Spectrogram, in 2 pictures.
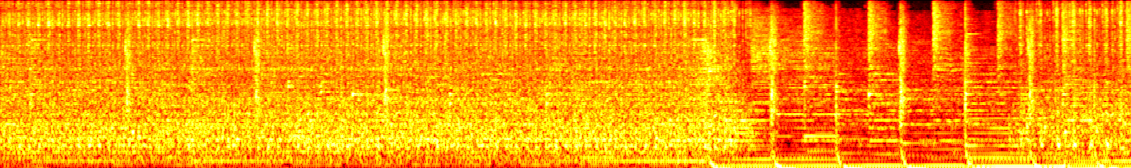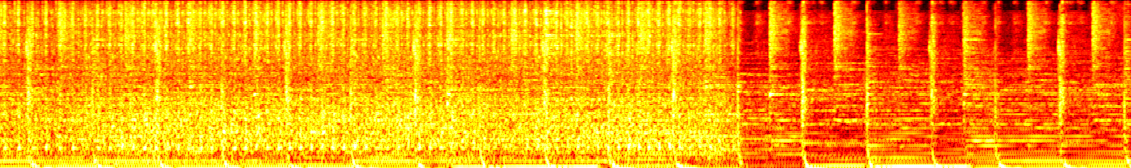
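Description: Sewing machine stitching free-motion quilting, a steady mechanical hum that turns into rapid rhythmic needle chatter in bursts.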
